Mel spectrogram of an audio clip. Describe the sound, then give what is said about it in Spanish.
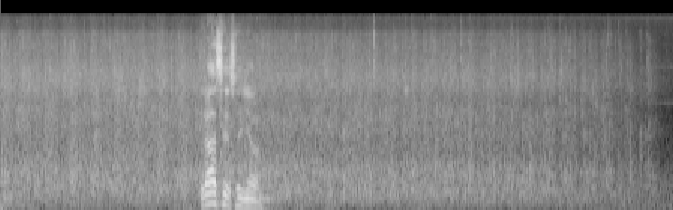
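An audience applauds in a dense, steady wash of clapping that holds for several seconds, then gradually fades out. Partway through, a voice briefly speaks over the applause. “Y eso merece otro aplauso.”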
